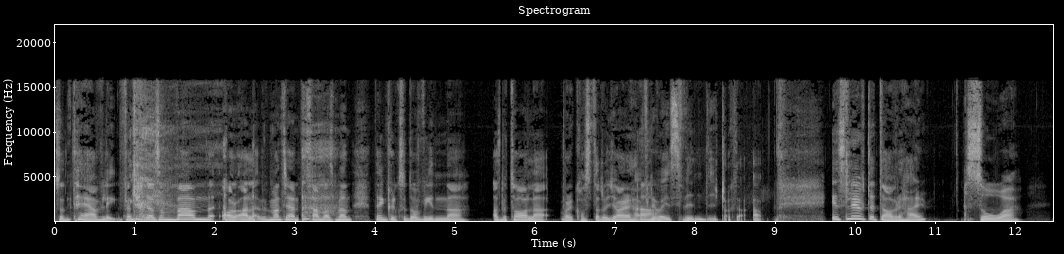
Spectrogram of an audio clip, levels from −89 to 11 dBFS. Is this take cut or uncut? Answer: cut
